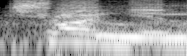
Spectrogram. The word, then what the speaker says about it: trunnion: And that's known as, it's a trunnion bridge, is spelled trunnion like onion, okay?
